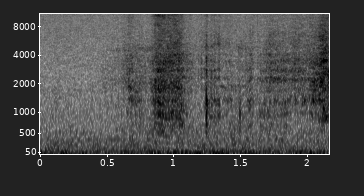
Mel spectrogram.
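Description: Near silence: room tone with faint soft handling sounds as a round metal cutter is pressed through rolled fondant on a plastic cutting board.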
